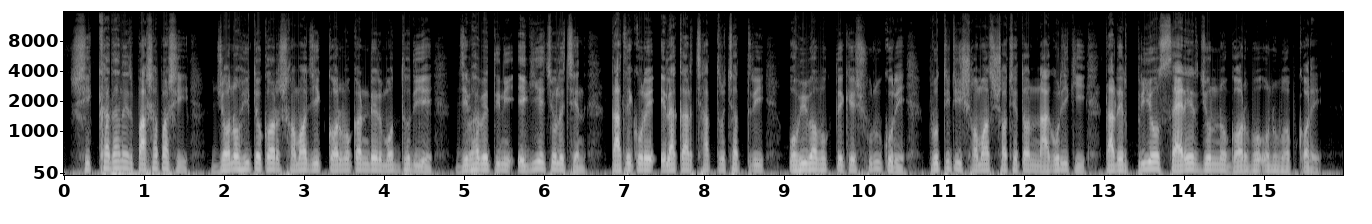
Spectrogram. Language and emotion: Bengali, neutral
